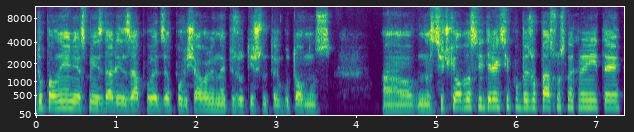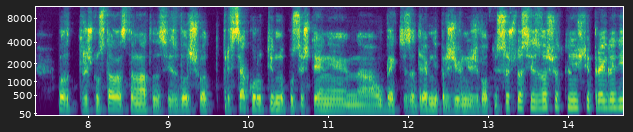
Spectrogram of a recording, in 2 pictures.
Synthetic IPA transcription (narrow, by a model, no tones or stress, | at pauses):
d̪opɐlˠnɛniɛsmɛizd̪alizapovɛt̪ʲzɐpoviʃavɐnɛnɐɛpizot̪it͡ʃnət̪əɡot̪ɔvnost̪ | nɐfsit͡ʃkʲiɔblˠɐsnid̪iɾɛkt̪siːpobɛzopasnosnɐxɾɐnit̪ɛvɐvt̪ɾɐʃnost̪anɐst̪ɾɐnat̪əd̪ɐsɛizvɤɾʃvət̪̚pɾifsʲjakoɾʊt̪inːoposɛʃt̪ɛniɛnɐobɛk̚t̪izɐd̪ɾɛvnipɾɛʒivniʒivɔt̪nisɤʃt̪ʊd̪ɐsɛizvɤɾʃvət̪klʲinit͡ʃnipɾɛɡlɛd̪i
